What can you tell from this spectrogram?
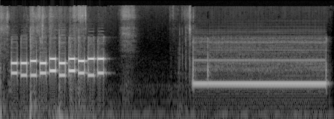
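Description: A quick run of about eleven landline keypad dialing tones, evenly spaced and clear, followed by a short pause and then a long, steady telephone line tone. No one speaks.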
